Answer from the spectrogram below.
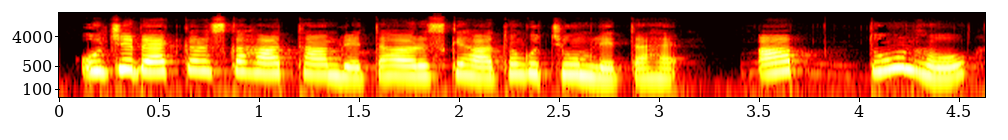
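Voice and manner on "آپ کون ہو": put-on high, childish lisping wonder; a small girl puzzled by a stranger; surprised little girl. A narrator's reading. Child asking her new father who he is. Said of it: "پری حیرانگی سے پوچھتی ہے".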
